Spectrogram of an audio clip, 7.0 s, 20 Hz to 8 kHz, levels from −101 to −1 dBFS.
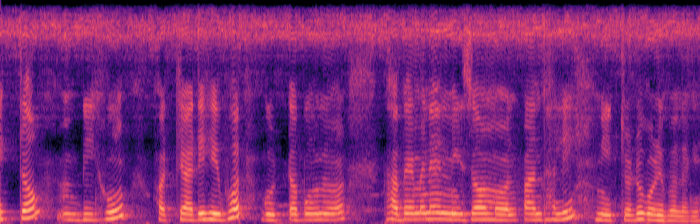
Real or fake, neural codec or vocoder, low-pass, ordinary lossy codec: fake; codec, 16 kHz, 6 kbps, DAC; none; none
